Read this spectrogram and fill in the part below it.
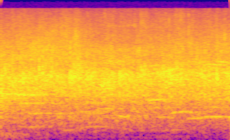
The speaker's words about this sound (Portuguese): Vamos aplaudir ao Senhor Jesus por cada vida que está chegando, venha. Venha, venha, aplaude mais. Venha, venha.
